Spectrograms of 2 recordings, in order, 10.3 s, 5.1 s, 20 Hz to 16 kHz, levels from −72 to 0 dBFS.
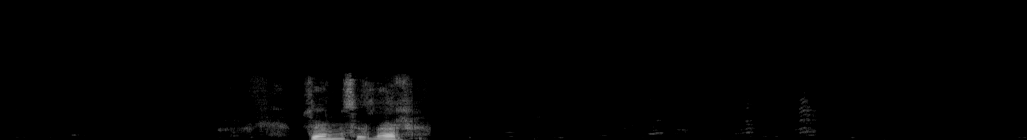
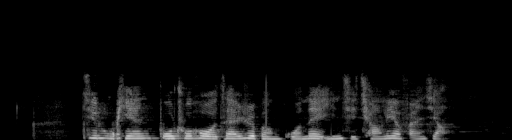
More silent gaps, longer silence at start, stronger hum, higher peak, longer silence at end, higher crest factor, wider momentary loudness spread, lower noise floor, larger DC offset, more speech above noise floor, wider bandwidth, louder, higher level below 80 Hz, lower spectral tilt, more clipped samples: neither; first, 2.8 s vs 0.85 s; neither; about the same, -10 dBFS vs -8 dBFS; first, 6 s vs 0.65 s; first, 26 dB vs 18 dB; first, 26 LU vs 11 LU; first, under -90 dBFS vs -68 dBFS; neither; first, over 63 dB vs 44 dB; about the same, 7.6 kHz vs 7.8 kHz; second, -28 LUFS vs -25 LUFS; second, -74 dBFS vs -68 dBFS; about the same, -5.5 dB/octave vs -5 dB/octave; neither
